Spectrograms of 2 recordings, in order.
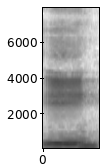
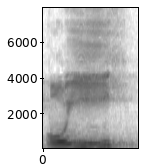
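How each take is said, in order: First: The word is said as a single 'ee' vowel. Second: The word is said with an 'oy' diphthong. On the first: It is the proper pronunciation. The speaker calls it right. "como debe ser" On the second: It is easier for beginners to follow. The speaker calls it wrong. "no utilizo la pronunciación eh, como debe ser"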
